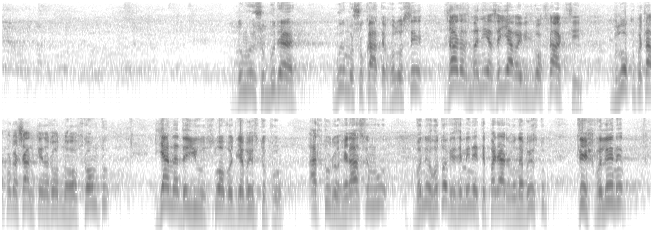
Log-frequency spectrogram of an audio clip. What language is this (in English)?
Ukrainian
